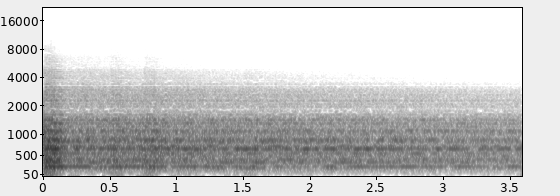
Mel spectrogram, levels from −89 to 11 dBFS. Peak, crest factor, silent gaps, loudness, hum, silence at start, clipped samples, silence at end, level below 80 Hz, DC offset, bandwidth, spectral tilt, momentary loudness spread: -4 dBFS; 18 dB; none; -25 LUFS; none; 0 s; under 0.1%; 0 s; -54 dBFS; under 0.1%; 5.4 kHz; -8.5 dB/octave; 8 LU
